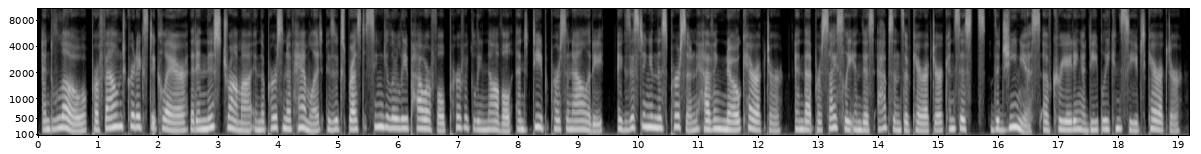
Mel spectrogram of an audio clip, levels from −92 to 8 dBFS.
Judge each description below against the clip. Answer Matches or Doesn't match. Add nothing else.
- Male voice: Doesn't match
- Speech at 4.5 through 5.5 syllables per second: Matches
